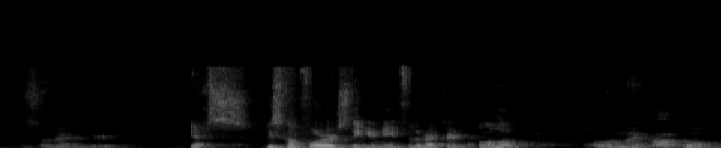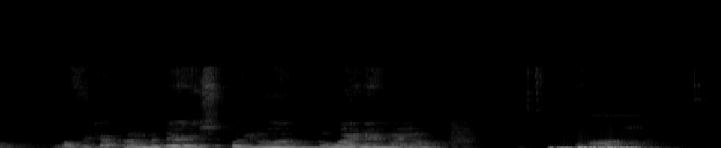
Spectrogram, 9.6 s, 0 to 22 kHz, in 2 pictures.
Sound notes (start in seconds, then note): 0.2 testifier faintly speaking; 4.1 speaking Hawaiian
